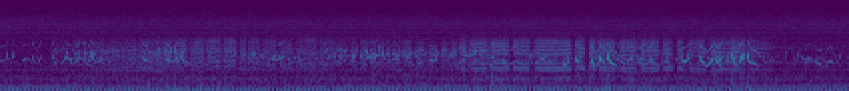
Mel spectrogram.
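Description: High-pitched seabird calls, chirps and whistles, growing busier in the second half, over soft background music.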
